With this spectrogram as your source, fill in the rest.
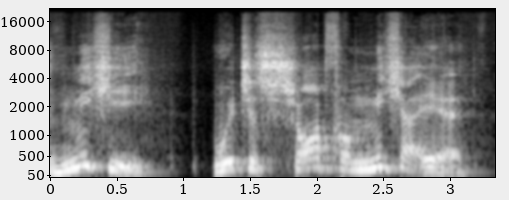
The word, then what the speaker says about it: Michi: I would like to think that the name is not Mii, but it is actually pronounced Miki, which is short for Mika, the German version of the name Michael.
